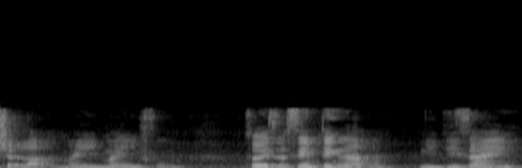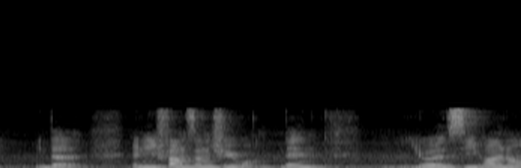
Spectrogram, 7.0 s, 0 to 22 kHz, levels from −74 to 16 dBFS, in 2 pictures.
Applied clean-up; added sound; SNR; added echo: none; none; none; none.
